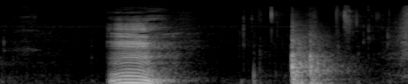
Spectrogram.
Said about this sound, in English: Anyway, quick sip of my coffee, which I wouldn't recommend if you are quite anxious, but if you understand how adrenaline works and what caffeine does to you, then you should be okay. It's just all in the mind, but quick sip, hold on.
